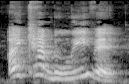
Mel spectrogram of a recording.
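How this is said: It sounds surprised, rising then falling slightly. The speaker is amazed by the news. "That's more emotion. We see a rise and then a small fall"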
